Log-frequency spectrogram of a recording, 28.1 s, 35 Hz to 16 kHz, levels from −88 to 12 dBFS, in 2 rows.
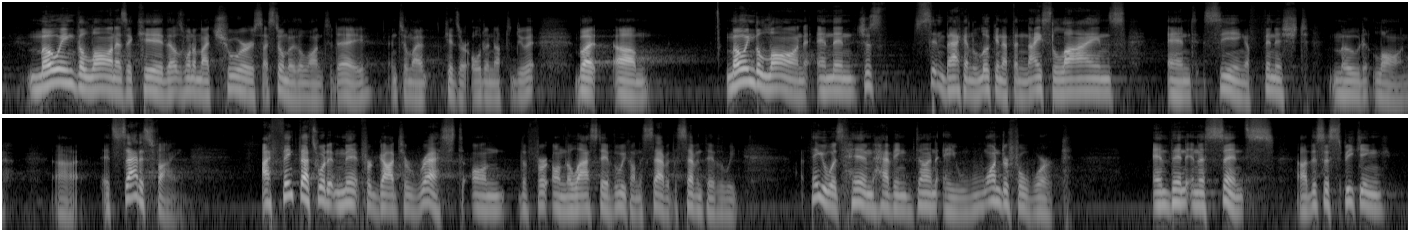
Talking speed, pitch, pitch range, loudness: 215 wpm, 120 Hz, 110-135 Hz, -29 LUFS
